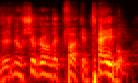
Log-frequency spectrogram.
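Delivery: exasperated. Retold or imitated. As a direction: snap back in disbelief. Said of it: "I was like".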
